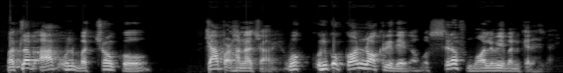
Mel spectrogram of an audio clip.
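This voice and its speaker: Rhetorical man with dull lo-fi sound. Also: medium pitch. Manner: rhetorical, questioning, addresses viewers as friends. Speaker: channel host, commentator. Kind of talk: explanatory commentary to camera.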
